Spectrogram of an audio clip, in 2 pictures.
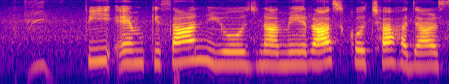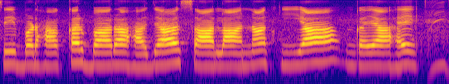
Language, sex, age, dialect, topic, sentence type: Hindi, female, 25-30, Awadhi Bundeli, agriculture, statement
